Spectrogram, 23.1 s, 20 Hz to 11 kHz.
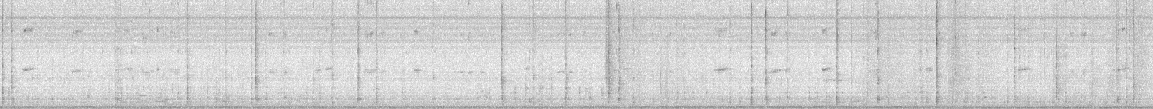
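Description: Kinetico 3-Man Clock Junior kinetic clock running: a steady low motor hum under irregular light clicks and taps from its moving parts, a few of them sharper.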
